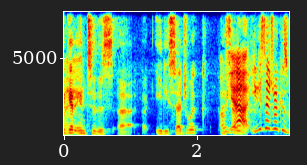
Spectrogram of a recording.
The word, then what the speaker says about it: Sedgwick: Sedgwick, am I saying it right?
